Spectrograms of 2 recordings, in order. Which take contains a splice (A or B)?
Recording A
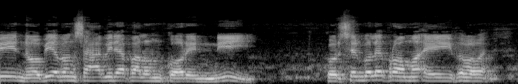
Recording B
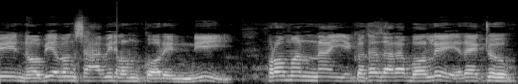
B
